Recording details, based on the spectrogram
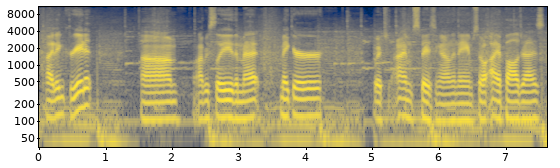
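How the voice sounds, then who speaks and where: A man's voice: on the low side, level tone, measured pace, music in the background. Casual man with a fading voice. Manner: rambling, self-correcting, chatty. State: losing his voice, clearing throat. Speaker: gaming channel host. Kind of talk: casual game commentary.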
